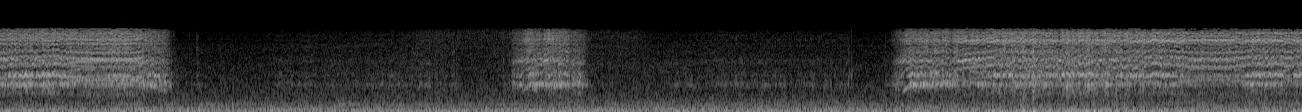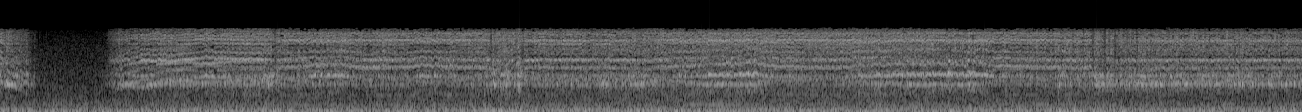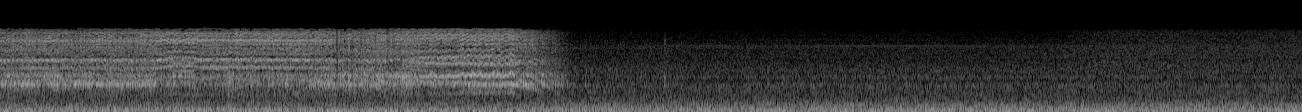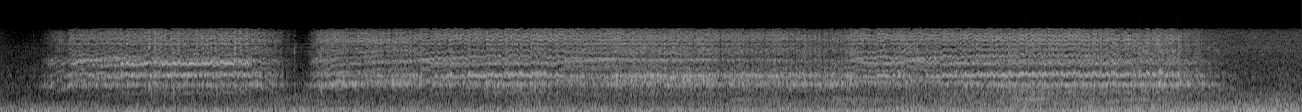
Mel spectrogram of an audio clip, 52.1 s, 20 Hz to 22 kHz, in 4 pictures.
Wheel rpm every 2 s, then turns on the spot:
120, 10, 30, 10, 60, 160, 110, 130, 160, 160, 160, 160, 160, 160, 160, 120, 0, 0, 0, 20, 130, 120, 160, 160, 160, 100.
2-8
